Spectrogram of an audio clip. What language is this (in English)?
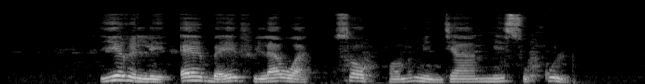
Mpumpong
